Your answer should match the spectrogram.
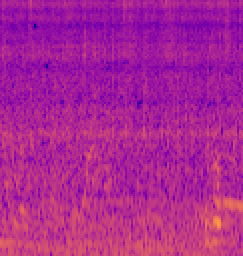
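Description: Steady, even background hiss with faint voices in it.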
